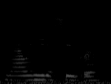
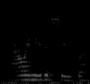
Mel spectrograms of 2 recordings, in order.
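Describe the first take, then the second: No difference in how they are said.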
